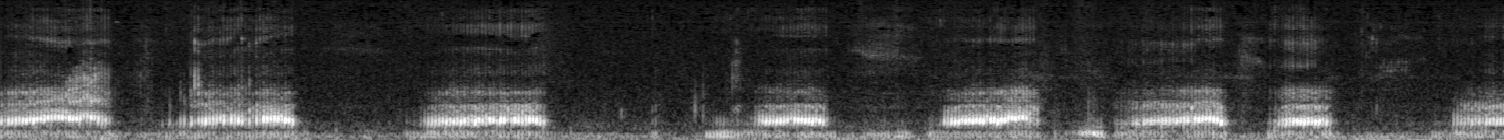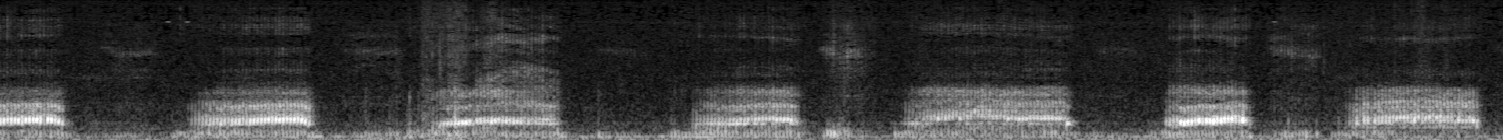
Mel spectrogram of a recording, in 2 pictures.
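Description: A cat purring in long rhythmic pulses, about one every two seconds, over a steady low rumble.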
